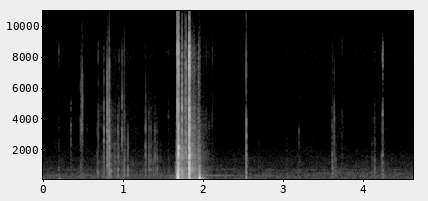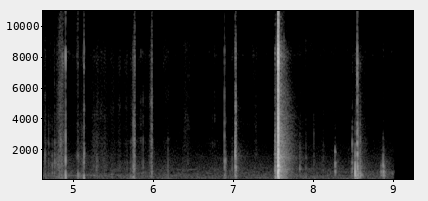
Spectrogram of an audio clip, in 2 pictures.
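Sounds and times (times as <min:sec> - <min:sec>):
briefcase opening: 0:01.7 - 0:02.1.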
